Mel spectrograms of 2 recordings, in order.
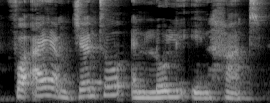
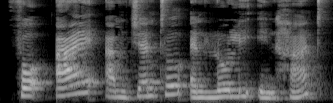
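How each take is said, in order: First: The line is read at a normal pace. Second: The line is read at a slow pace.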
